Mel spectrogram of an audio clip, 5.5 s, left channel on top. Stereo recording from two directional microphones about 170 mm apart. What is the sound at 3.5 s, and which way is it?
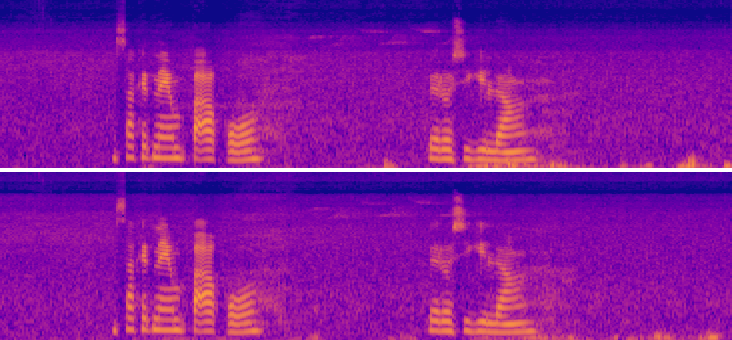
Speech, 5° left (ahead or behind).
